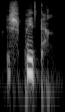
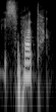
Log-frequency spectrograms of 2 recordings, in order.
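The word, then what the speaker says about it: später: las vocales son umlaut en el caso de la a pasa a pronunciarse como e Por eso digo espeta y no espata en el caso de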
